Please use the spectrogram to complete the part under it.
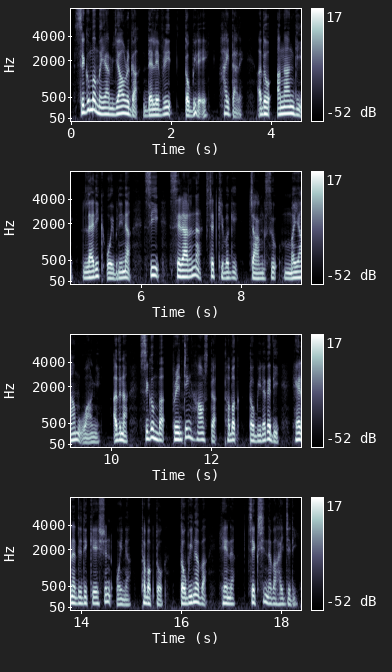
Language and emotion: Manipuri, neutral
